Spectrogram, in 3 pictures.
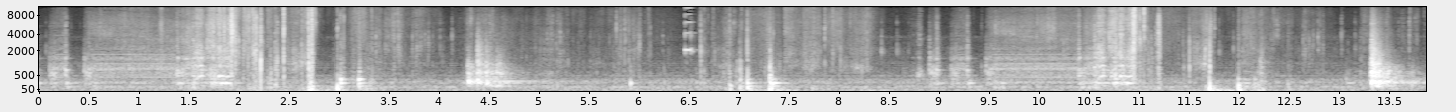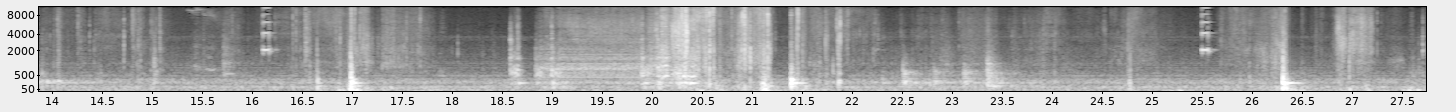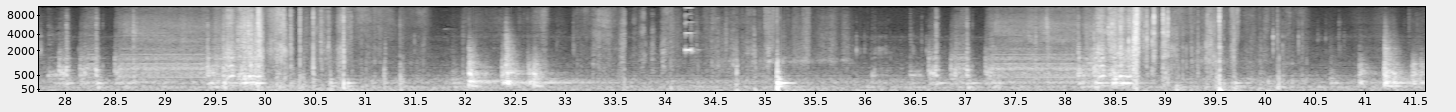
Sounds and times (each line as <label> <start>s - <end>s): hold receipt being printed 0.1s - 2.8s
library books being checked-in 0.1s - 15.1s
books being de-sensitized 0.5s - 4.0s
hold receipt being printed 9.0s - 11.7s
books being de-sensitized 9.5s - 12.9s
library books being checked-in 18.6s - 25.0s
hold receipt being printed 18.8s - 21.3s
books being de-sensitized 18.9s - 22.0s
library books being checked-in 25.6s - 40.6s
hold receipt being printed 28.0s - 30.8s
books being de-sensitized 28.5s - 31.4s
hold receipt being printed 36.8s - 39.9s
books being de-sensitized 37.2s - 40.2s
